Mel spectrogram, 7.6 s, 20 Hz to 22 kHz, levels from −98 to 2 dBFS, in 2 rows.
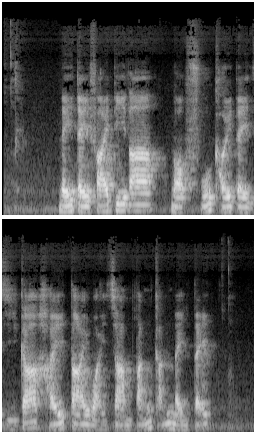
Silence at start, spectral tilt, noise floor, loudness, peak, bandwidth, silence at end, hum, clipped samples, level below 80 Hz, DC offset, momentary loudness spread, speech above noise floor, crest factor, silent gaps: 0.2 s; -6 dB/octave; -50 dBFS; -18 LUFS; -2 dBFS; 16 kHz; 0.65 s; none; under 0.1%; -50 dBFS; under 0.1%; 10 LU; 33 dB; 16 dB; none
